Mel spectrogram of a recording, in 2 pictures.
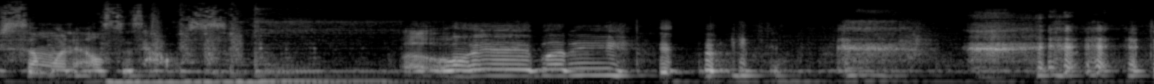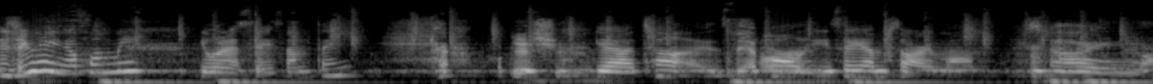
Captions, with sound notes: seling i to someone else's house. - He bdy. [chuckles] Did you hangp on me? You wantthing? - No. - Yes, you do. - Yeah. Apol-- you sa I'm sorry, Mom.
